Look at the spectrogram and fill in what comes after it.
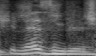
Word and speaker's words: Schlesinger: Do John Schelling. – Schlesinger. – Schlesinger. Schlesinger. – John Schlesinger, aprendendo a pronúncia agora.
